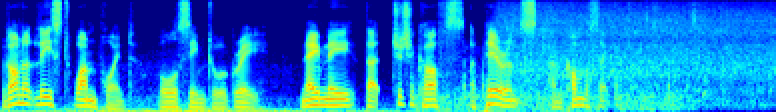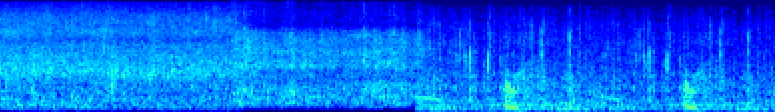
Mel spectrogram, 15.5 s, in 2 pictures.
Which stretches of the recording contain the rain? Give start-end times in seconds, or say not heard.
4.9-15.4.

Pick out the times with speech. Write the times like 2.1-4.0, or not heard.
0.0-6.1.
